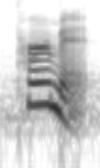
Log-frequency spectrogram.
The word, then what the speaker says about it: permit: Permit, permit. Again, we stress the first syllable in the nouns and the second syllable in the verbs.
